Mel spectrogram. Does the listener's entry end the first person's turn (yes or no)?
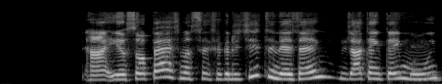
no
